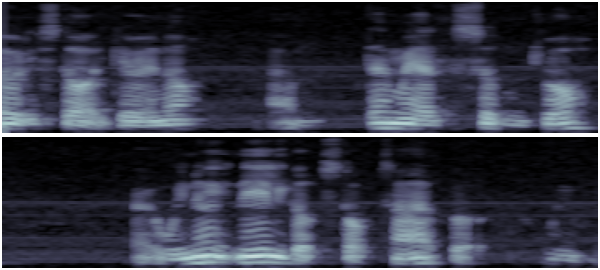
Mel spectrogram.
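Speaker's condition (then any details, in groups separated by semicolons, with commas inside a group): No condition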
